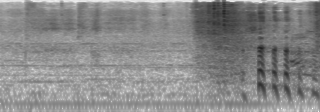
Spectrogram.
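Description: A man laughing in short bursts near the end, over a steady low workshop hum, with a hissing noise rising just before the laugh.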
